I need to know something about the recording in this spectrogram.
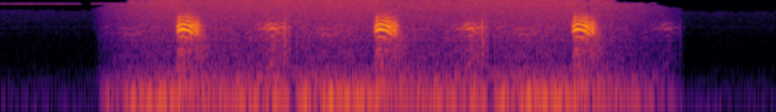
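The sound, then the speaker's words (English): A bird's alarm call reacting to an approaching hawk: five sharp, high-pitched notes in a steady rhythm, alternating louder and softer, over a low rumbling background hum. “Now let's hear the reaction to the approaching hawk.”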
